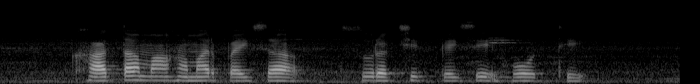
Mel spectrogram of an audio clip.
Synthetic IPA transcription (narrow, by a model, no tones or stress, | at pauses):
kʰaːt̪amãɦəmaɾpəɪsa | suɾəkʃɪt̪̚kəsehoːt̪ʰːeː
